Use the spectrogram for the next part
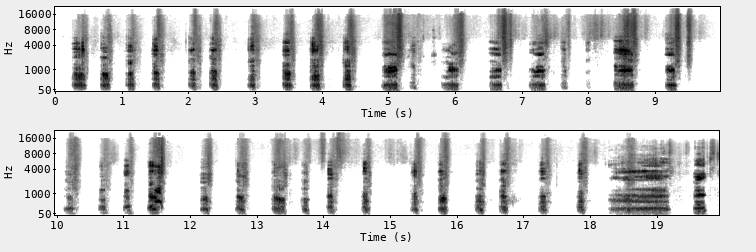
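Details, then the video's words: Domestic pig in a pigsty giving a rapid run of short, low grunts, roughly two per second, each clipped and throaty, with a longer drawn-out snorting grunt near the end; no other sounds. "SOM DE PORCO"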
